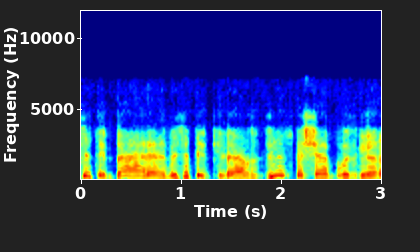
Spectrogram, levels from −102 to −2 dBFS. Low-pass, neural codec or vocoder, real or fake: 7.2 kHz; codec, 16 kHz, 8 kbps, FreqCodec, smaller model; fake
